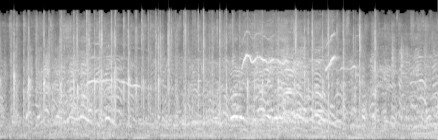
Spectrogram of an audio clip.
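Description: A crowd of many voices shouting and cheering at once, with scattered sharp clicks. Louder, high-pitched shouts come about five seconds in.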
